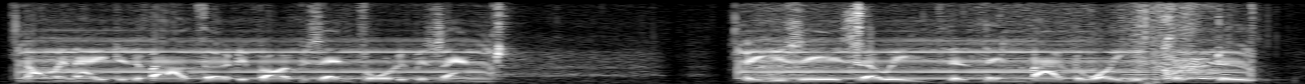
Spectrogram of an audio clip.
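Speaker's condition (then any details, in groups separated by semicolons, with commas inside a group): Laryngeal cancer with laryngectomy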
